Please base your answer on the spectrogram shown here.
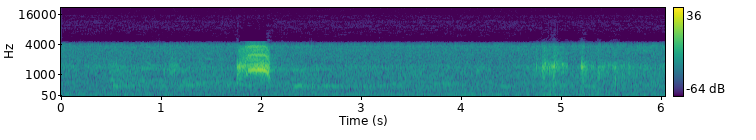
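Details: A jay heard on an Estonian black stork nest cam at 9:18 in the morning on 30 March 2014 gives its morning "song": one loud, rasping screech, then softer scratchy notes a few seconds later, over steady background hiss.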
